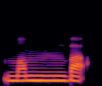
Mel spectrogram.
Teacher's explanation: تنوین و نون ساکن کے بعد با آئے تو نون کو میم سے بدل کر غنہ اور اخفا کے ساتھ پڑھیں گے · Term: اقلاب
